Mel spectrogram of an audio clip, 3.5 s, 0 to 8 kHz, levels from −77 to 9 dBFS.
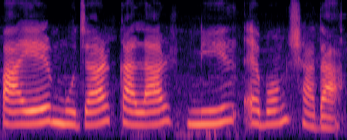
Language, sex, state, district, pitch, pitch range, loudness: Bengali, female, Assam, Hailakandi, 245 Hz, 240-270 Hz, -16 LUFS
